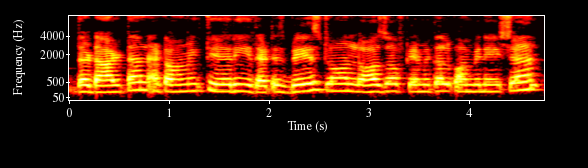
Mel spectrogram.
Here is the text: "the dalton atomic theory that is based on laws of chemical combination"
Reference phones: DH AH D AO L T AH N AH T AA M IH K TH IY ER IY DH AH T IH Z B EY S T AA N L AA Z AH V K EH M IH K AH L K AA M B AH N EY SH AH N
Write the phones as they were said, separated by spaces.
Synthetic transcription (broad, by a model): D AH D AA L T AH N AH T AA M IH K T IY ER IY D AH T IH Z B EY S T AA N L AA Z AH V K EH M IH K AH L K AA M B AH N EY SH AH N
